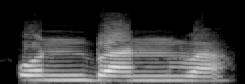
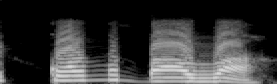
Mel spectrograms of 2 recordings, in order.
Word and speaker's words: こんばんは: Konbanwa. हाँ, इसका अलग अलग टाइप का प्रोनाउंसिएशन रहता है. फर्स्ट हमने अभी देखा वो कौन बनवा. कभी कभी होता है कौन बावा, कौन बावा, और कभी कभी रहता है कोम बावा.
